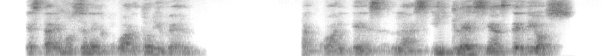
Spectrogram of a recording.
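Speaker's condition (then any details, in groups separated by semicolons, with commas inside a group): No condition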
